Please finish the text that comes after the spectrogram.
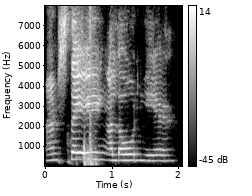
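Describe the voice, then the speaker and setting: A woman in her forties with a Filipino accent, chatting on a live stream. Her voice sits high and she talks slowly and unhurriedly. She keeps asking her viewer questions and laughs often, over a faint hiss. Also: fairly even intonation. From Philippines. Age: 40s.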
